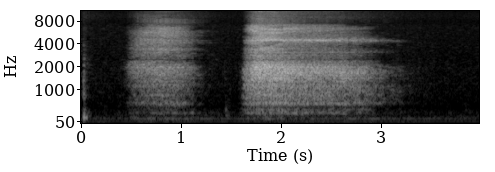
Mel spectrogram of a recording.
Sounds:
Sigh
